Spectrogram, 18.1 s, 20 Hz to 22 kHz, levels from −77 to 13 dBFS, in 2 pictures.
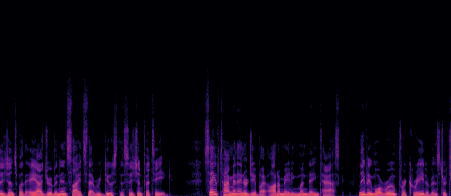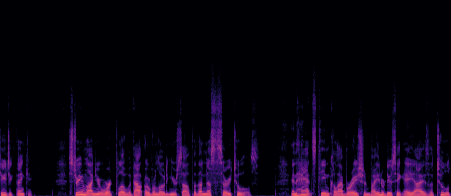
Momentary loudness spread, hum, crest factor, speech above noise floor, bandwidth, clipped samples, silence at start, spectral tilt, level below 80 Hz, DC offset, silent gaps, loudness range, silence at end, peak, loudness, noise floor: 9 LU; none; 14 dB; 34 dB; 12 kHz; under 0.1%; 0 s; -7 dB/octave; -62 dBFS; under 0.1%; none; 3 LU; 0 s; -10 dBFS; -25 LUFS; -59 dBFS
